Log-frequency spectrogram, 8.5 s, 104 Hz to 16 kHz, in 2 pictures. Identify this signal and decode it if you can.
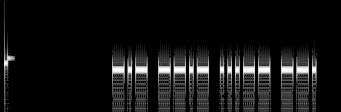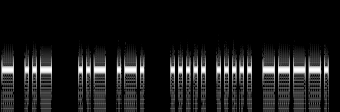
Morse code, heard as a keyed tone, about 25 wpm, 700 Hz. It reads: KQ3G TU UR 559
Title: SOTA QSO Practice 25wpm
